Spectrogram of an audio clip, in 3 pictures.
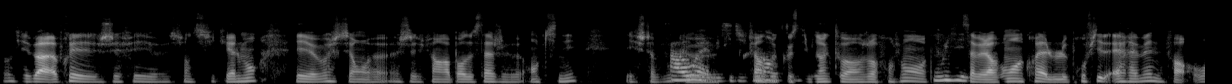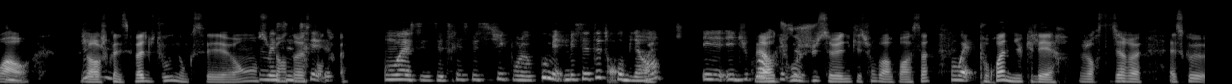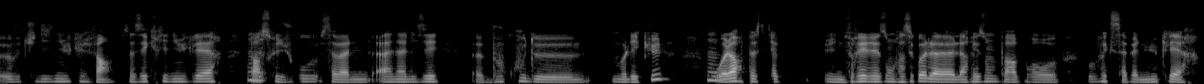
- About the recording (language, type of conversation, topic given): French, podcast, Comment as-tu trouvé ton premier emploi dans ton nouveau domaine ?
- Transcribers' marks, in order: gasp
